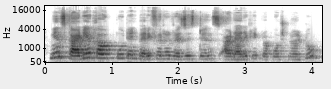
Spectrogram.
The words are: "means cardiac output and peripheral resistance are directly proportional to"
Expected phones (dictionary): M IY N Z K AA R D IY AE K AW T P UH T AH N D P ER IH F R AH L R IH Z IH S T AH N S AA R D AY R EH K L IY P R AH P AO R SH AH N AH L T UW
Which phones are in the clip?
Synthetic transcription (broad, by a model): M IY N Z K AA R D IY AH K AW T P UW T AH N D P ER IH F R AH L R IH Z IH S T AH N S AA R D AY R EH K L IY P R AH P AO R SH AH N AH L T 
